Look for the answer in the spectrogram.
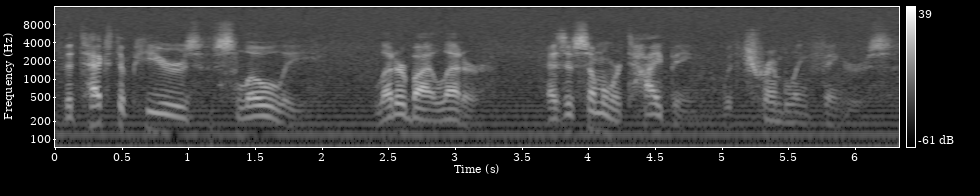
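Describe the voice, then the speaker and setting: A man's voice: on the low side, normal speed, a little hiss or hum, rough recording. A man reading a scripted second-person horror story in a dramatic, suspenseful manner.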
